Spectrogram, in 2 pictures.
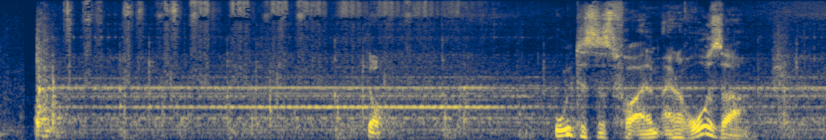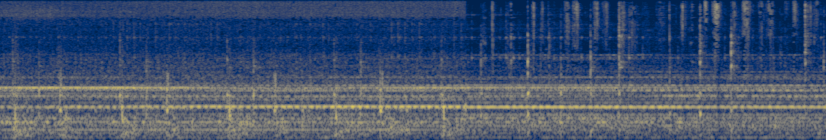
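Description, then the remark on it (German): A printing machine hums steadily while rollers ink a seahorse printing block, with a louder burst of wet, smacking slaps for about a second in the middle. Someone speaks briefly over the machine noise. “So, ich mache jetzt mal die Maschine an. Achtung, jetzt kommt der schmatzende Moment.”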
